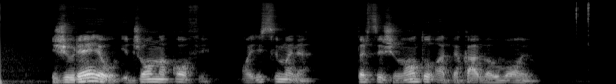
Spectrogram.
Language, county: Lithuanian, Utena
